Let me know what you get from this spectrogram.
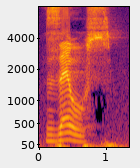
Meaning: Zeus
- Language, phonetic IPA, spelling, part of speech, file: Czech, [ˈzɛu̯s], Zeus, proper noun, Cs-Zeus.ogg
